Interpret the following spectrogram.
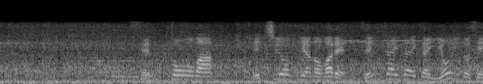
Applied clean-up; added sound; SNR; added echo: none; none; none; none.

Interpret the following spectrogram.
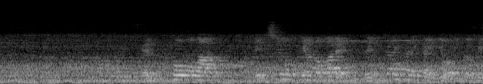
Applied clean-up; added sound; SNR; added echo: none; none; none; reverberation time 0.8 s.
